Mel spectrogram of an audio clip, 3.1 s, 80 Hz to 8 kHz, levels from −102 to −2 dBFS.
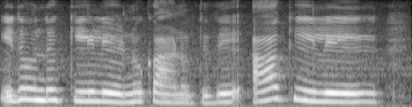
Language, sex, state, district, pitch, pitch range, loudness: Kannada, female, Karnataka, Bidar, 245 Hz, 230-280 Hz, -13 LUFS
